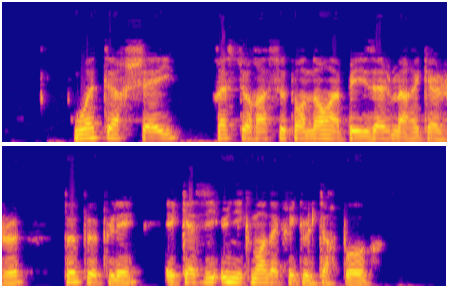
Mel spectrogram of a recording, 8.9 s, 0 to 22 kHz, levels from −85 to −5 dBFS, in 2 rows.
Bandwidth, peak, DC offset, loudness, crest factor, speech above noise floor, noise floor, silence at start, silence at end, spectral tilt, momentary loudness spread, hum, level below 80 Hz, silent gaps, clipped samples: 7 kHz; 0 dBFS; under 0.1%; -14 LUFS; 14 dB; 41 dB; -54 dBFS; 0.75 s; 0.65 s; -7.5 dB/octave; 6 LU; none; -48 dBFS; none; under 0.1%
